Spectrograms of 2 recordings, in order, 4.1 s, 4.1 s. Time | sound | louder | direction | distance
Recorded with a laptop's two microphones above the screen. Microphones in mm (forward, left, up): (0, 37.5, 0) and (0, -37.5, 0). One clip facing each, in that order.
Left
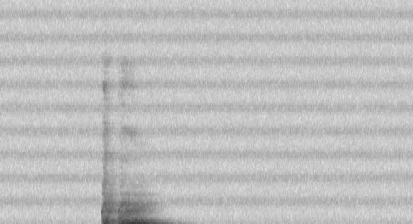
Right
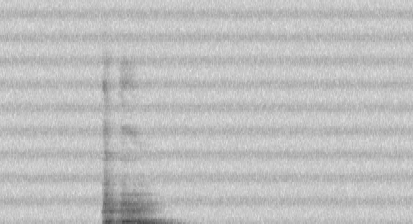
1.0 | throat clearing | left 2 dB | 60° left (ahead or behind) | 6 m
